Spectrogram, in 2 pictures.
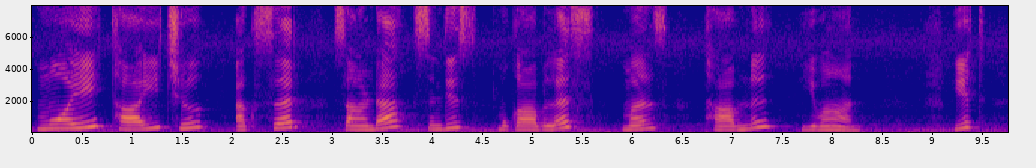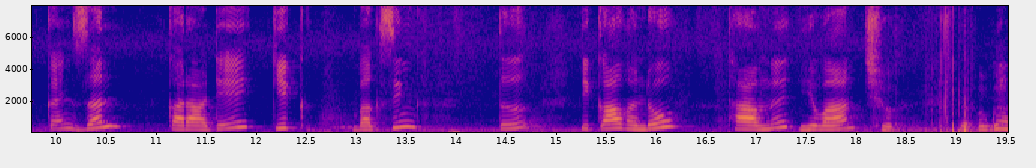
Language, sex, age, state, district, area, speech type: Kashmiri, female, 18-30, Jammu and Kashmir, Pulwama, rural, read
